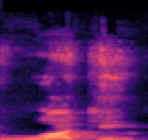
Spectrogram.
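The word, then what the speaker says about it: walking: ধরো আমি বললাম ওয়াকিং ডব এল কে আই এনজি ওয়াকিং। এখানে অনেকে আছে এইযে এলটা দেখছো না এটা সাইলেন্ট ওয়ার্ড। এটা কিন্তু উচ্চারিত হবে না।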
